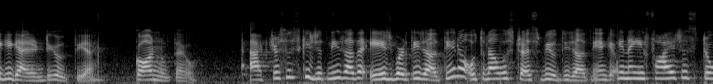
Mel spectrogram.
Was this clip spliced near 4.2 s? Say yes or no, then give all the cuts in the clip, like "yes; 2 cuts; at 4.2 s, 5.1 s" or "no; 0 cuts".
no; 2 cuts; at 2.5 s, 6.2 s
